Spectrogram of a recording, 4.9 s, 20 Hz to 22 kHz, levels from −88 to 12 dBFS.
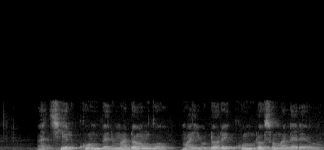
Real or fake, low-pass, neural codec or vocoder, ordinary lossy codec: real; 7.2 kHz; none; none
